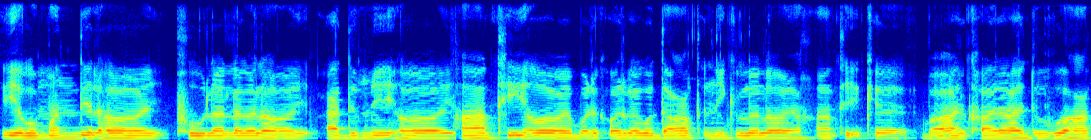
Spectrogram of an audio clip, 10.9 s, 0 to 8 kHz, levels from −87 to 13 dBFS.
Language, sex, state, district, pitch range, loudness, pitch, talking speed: Maithili, male, Bihar, Samastipur, 135-140 Hz, -16 LUFS, 140 Hz, 145 wpm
